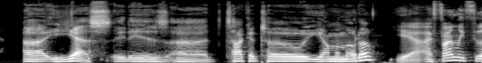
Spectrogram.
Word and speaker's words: Takato Yamamoto: can you help help me out with the pronunciation uh yes it is uh takato Yamamoto yeah I finally feel like I got Yamamoto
